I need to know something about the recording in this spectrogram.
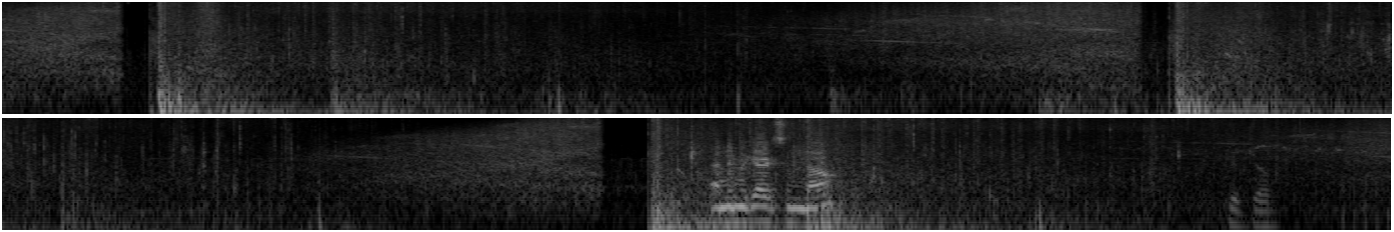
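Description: Artillery shells explode with deep booms that rumble away.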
